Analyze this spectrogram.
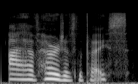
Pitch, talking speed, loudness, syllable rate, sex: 220 Hz, 260 wpm, -16 LUFS, 6.1 syllables/s, female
